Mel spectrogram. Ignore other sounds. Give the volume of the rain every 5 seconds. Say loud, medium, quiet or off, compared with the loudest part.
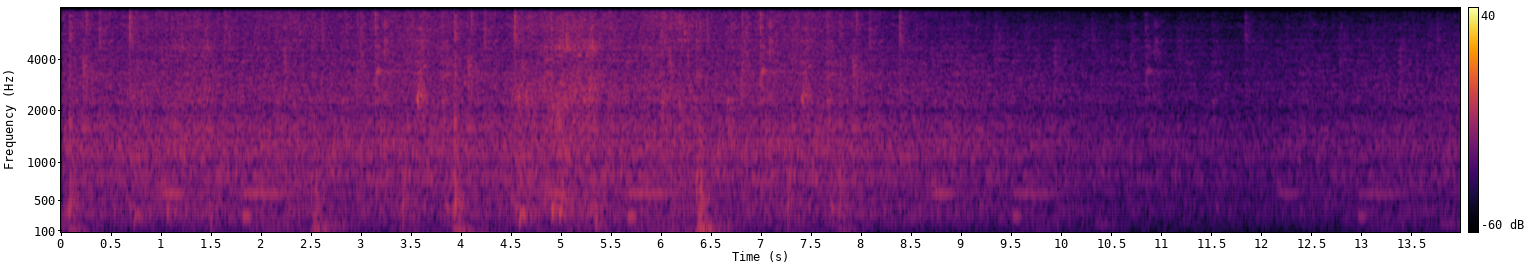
loud, loud, medium.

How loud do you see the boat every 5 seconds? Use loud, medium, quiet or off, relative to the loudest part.
loud, loud, off.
